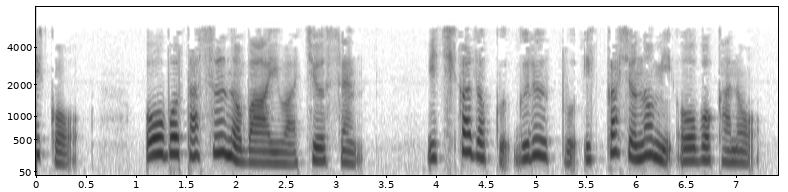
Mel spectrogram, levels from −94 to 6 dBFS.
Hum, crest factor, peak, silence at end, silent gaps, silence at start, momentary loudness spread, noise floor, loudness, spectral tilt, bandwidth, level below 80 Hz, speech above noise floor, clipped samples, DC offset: none; 16 dB; -8 dBFS; 0.3 s; none; 0 s; 11 LU; -66 dBFS; -24 LUFS; -11.5 dB/octave; 5.8 kHz; -66 dBFS; 43 dB; under 0.1%; under 0.1%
